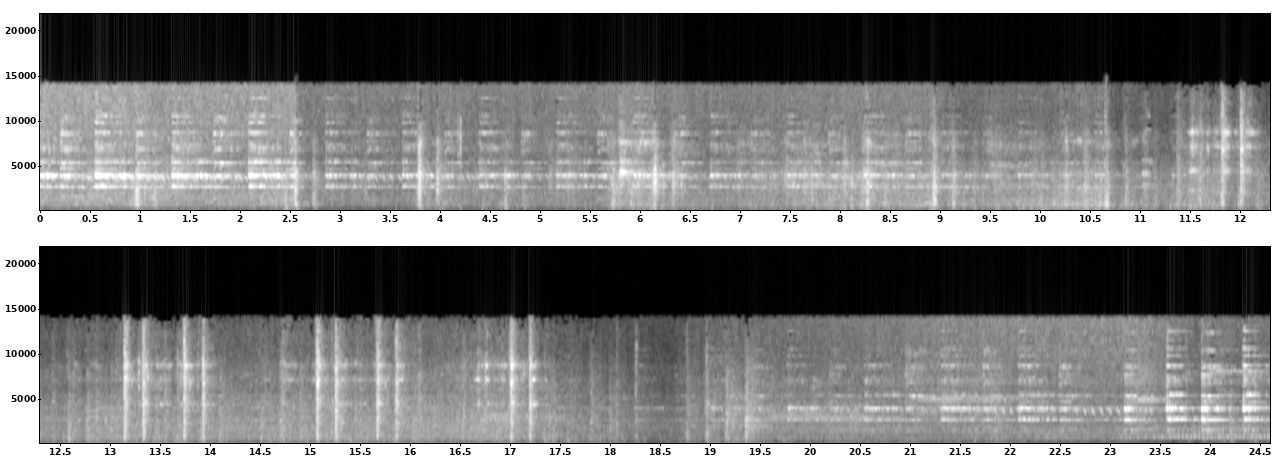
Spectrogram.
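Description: Korail CDC diesel commuter train running past on the track, with its wheels clicking over the rail joints in a regular run for several seconds midway.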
